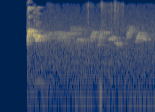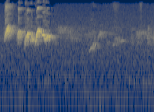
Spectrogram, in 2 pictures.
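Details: Red-whiskered bulbul in Vietnam, caught in a trap amid fighting, singing loud rapid whistled and warbled phrases, bright and jumpy, with a second dense burst midway and softer notes trailing off.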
